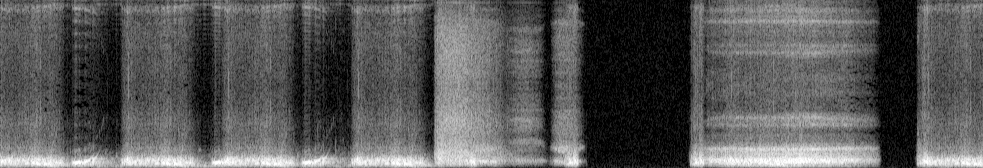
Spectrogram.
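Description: Water splashes and swishes in steady, rhythmic swimming strokes.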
